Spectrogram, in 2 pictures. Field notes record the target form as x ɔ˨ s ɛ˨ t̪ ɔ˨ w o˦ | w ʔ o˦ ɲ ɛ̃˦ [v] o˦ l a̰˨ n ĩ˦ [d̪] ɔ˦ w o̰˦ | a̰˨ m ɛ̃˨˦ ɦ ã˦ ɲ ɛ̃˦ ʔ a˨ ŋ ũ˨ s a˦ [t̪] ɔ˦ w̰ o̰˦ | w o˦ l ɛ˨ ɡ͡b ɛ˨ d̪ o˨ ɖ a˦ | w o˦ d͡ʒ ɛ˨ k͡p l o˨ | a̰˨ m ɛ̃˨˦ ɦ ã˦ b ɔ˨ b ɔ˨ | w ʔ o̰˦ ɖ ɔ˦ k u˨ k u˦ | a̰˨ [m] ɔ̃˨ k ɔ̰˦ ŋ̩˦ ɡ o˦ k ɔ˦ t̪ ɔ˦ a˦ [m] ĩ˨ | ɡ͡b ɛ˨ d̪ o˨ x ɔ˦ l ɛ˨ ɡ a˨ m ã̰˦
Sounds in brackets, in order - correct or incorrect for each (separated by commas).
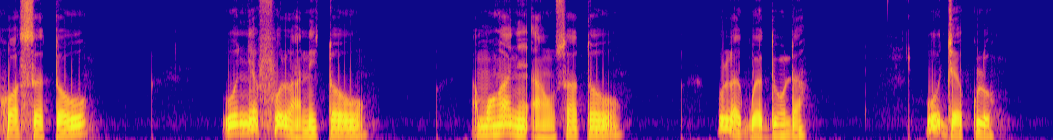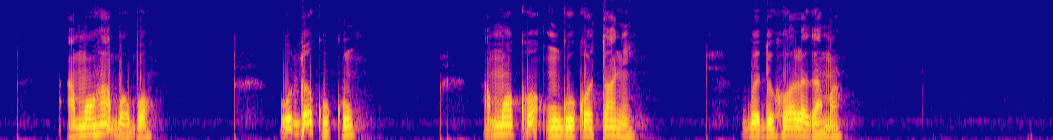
incorrect, incorrect, correct, correct, incorrect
